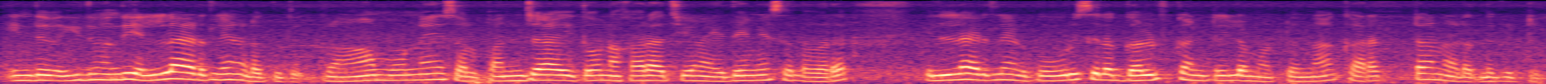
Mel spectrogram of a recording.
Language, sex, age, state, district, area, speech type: Tamil, female, 18-30, Tamil Nadu, Madurai, rural, spontaneous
